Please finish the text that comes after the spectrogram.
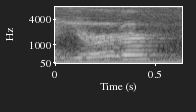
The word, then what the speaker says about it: ureter: You actually pronounce it wrong. Yeah, ureter. Is that what you're trying to say?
